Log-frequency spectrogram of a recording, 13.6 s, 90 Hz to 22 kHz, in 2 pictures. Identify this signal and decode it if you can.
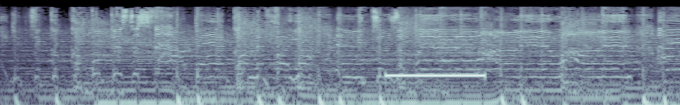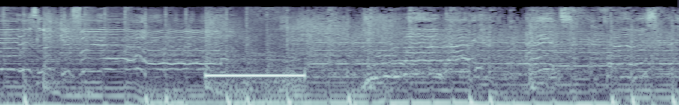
Ringback tone (Europe, 425 Hz), with noise.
